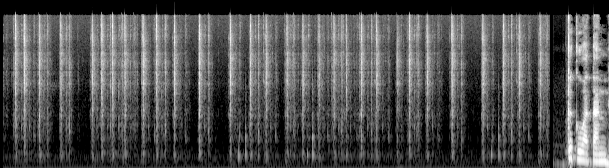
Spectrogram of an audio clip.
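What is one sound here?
Book pages rustle and flip as a hand turns them.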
